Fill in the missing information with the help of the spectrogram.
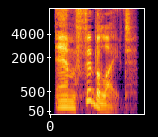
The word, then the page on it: amphibolite: British English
